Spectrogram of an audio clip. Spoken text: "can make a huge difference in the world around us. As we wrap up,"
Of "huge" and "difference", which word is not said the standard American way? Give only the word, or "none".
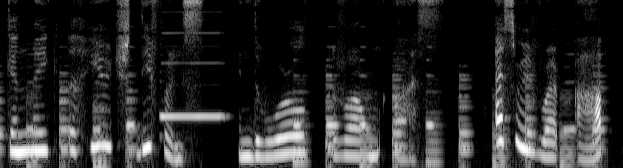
none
